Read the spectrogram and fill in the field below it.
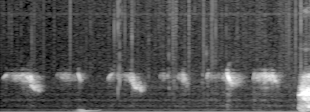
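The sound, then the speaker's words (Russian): A beatboxer imitates chirping chicks with their mouth, making a handful of short, high peeping chirps spaced irregularly, ending in a brief louder burst. “Показывать звуки цыплят. Как будто птички залетели.”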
